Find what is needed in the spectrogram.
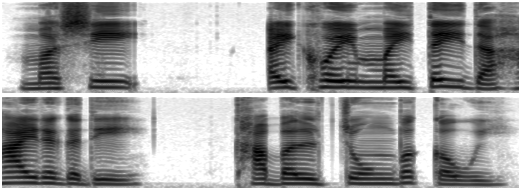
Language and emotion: Manipuri, neutral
